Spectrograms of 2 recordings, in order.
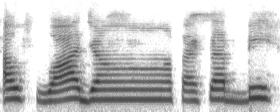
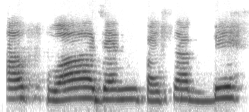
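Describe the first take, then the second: First: The n sound before fa is hidden, nasalized. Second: The n sound before fa is clearly pronounced. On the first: The speaker calls it right. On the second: The speaker calls it wrong.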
